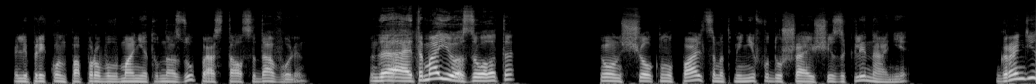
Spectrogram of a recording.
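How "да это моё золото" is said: loud high triumphant cry; gleeful leprechaun. Acted. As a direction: claim the gold with glee. Leprechaun recognises his gold.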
